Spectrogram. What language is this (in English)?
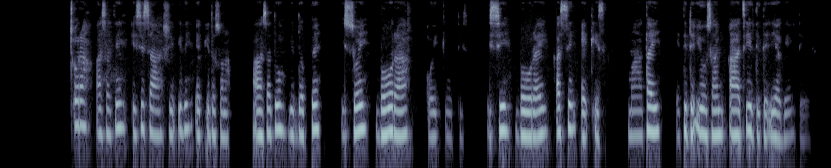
Wolaytta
